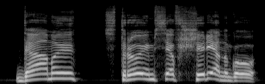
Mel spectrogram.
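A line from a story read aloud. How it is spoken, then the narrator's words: Barking. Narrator (Russian): рявкнул Гаррет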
